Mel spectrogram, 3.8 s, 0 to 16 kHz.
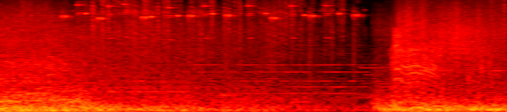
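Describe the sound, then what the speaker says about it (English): Smashing melee attacks land in a Monster Hunter Stories 2 battle, a dense run of impacts and crunches over a continuous game score. A short drop at the end gives way to a louder burst. "And we're just smashing away at him."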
